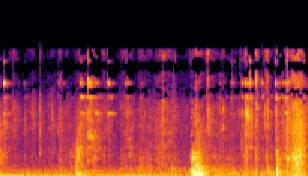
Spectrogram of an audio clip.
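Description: A small dog whining, with one short louder cry about two and a half seconds in.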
